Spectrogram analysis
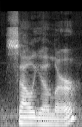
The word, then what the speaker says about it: cellular: i would suggest one break it down syllable by syllable saying it slowly and speeding it back up that would sound like cell yeah ler cellular cellular another would be to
